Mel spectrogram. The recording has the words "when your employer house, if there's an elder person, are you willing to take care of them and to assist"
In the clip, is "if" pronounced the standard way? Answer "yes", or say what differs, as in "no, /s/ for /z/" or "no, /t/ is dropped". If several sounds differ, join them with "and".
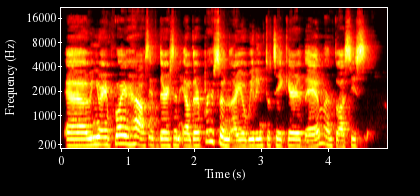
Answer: yes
